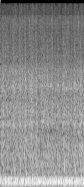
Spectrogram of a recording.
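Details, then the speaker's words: Turbo Subaru stock engine after one hard pull, oil everywhere under the hood: rough, lumpy low idle with an uneven thrashing beat; broken stock connecting rod has holed the block. "I think I lost my rod."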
